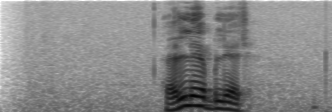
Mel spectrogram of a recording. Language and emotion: Russian, angry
